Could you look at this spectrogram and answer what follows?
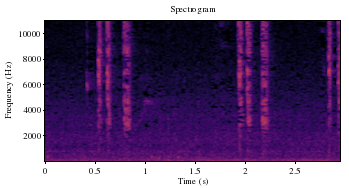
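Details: Saffron finch chick calling its mother: thin, very high, sharp notes in tight clusters of two or three, clusters returning about every one and a half seconds over a steady low hiss.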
